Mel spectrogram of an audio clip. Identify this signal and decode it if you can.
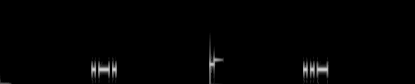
Morse code, heard as a keyed tone, about 36 wpm, 700 Hz. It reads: R U
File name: Single-Letter-Number-35wpm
